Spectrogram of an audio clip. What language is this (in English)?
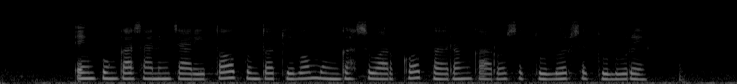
Javanese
